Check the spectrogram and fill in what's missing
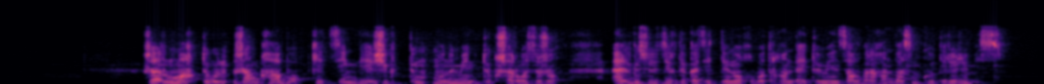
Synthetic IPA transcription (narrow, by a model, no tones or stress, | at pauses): ʒ̥ɑɾəlˠmɑq̚t̪ʰʏɡʲɪlʒɑɴqʰɑbo̞əp̚kʲʰe̞t̪se̞ŋd̪e̞ʒɪɡʲɪt̪ːɪŋmʊnəme̞nt̪ʰʏkʃɑɾwɑsəʒo̞q̚ | ælɡʲɪsɵzd̪e̞ɾd̪ɪɡaze̞t̪ːe̞nwo̞qəpwo̞t̪əɾʁɑnd̪ɑjt̪ʰɵme̞nsɑlˠbɑɾɑʁɑnbɑsəmkʲʰɵt̪e̞ɾe̞ɾe̞me̞s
